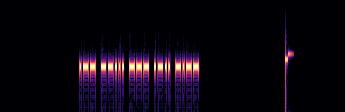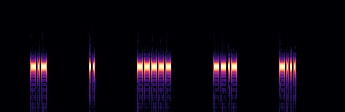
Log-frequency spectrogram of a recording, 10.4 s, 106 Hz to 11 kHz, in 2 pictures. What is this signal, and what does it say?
Morse code, heard as a keyed tone, about 44 wpm, spaced as for 19 wpm, 700 Hz. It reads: W7OLY KI0QB
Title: USA Call Signs - 8x Character Spacing - 45wpm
